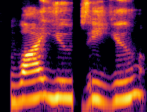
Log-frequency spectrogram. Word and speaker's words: yuzu: It's very popular in Asia, which is yuzu. It's Y-U-Z-U. It's pronounced yuzu.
